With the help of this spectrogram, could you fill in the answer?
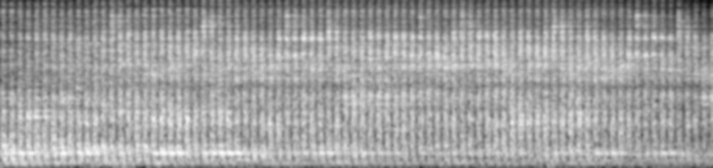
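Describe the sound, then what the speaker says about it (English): Hybrid morph gated synth effect in an electronic track, a dense buzzing texture chopped into fast, even rhythmic pulses, steady and fairly quiet throughout with no voices. "then I added this hybrid morph gated thing, which sounds like this"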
